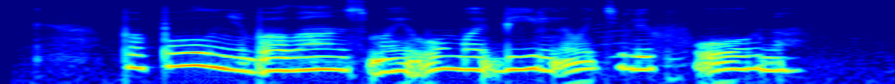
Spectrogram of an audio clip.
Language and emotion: Russian, sad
